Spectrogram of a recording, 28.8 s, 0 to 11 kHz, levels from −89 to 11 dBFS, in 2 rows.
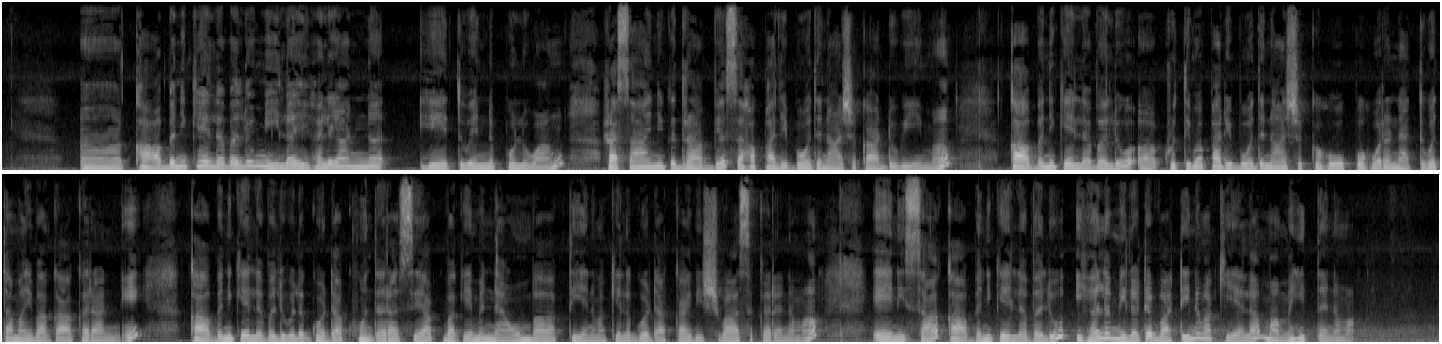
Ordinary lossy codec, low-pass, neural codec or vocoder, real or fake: none; none; none; real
